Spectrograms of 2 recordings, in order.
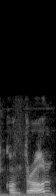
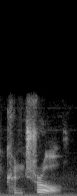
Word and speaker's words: control: Now, this word, okay, it's exactly like how you would pronounce it in Spanish, with the accent, that is, okay? So we wouldn't say control, but the accent is the same. We say control. The accent goes at the very end.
